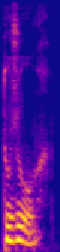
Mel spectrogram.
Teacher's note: we say toujours, stressing the last part of the word rather than toujours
